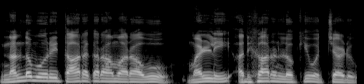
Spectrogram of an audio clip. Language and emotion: Telugu, neutral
